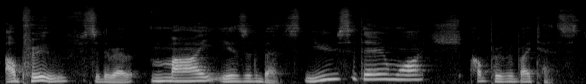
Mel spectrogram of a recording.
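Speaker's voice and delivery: lightly voiced proud rabbit; eager rabbit. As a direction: show him you're sure. Rabbit proving himself.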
